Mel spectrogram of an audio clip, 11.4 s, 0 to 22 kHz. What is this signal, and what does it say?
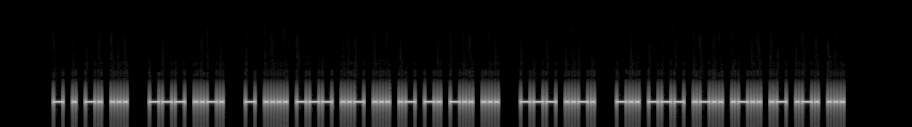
Morse code, heard as a keyed tone, about 30 wpm, 700 Hz. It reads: TENS OF THOUSANDS OF DOLLARS
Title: Sets of 5 Words Encore2 30wpm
